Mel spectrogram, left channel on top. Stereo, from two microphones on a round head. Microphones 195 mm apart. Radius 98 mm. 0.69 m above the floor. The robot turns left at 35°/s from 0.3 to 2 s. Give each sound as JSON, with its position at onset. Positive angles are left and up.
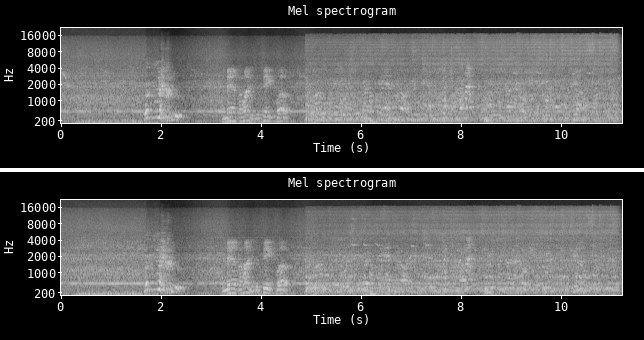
{"t": 1.7, "sound": "a sneeze", "side_deg": 75, "distance_m": 4.0}
{"t": 3.2, "sound": "a woman speaking", "side_deg": 15, "distance_m": 1.4}
{"t": 4.9, "sound": "frying", "side_deg": 85, "distance_m": 2.0}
